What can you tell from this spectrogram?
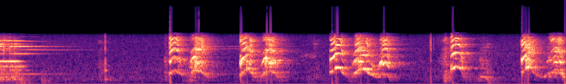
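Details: A Weimaraner dog left with an empty food bowl barks in short harmonic bursts, mostly in pairs spaced about a second apart, each bark stacked and slightly falling in pitch, with a few sharp knocks between them.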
